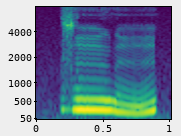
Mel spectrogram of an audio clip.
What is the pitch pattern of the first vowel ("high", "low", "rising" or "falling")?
high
